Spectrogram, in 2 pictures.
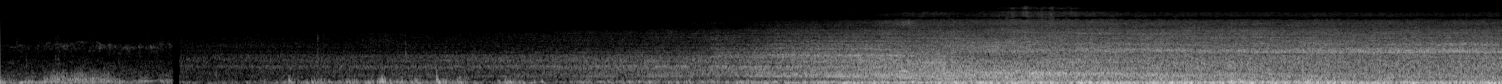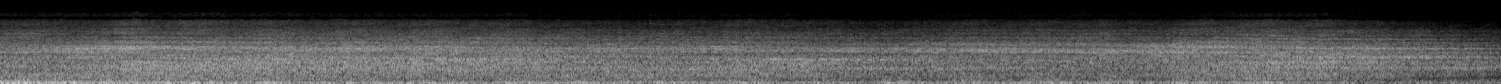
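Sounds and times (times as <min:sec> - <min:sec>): freight train rumbling past: 0:02.0 - 0:30.0.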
